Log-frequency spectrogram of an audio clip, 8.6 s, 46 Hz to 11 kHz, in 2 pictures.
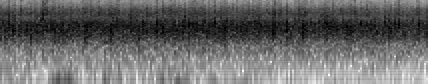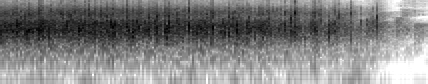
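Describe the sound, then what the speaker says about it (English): Dense, loud studio audience applause following a 1940 radio drama broadcast, sustained evenly for several seconds before tapering off and cutting out. "we all join in applauding the artists who brought us this play tonight"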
